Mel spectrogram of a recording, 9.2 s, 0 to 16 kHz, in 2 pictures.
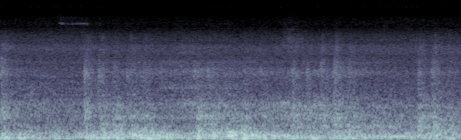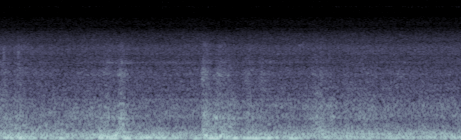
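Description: Running noise heard inside a Tohoku Shinkansen E2 series train at speed: a steady low rumble with occasional clacks from the wheels on the track.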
